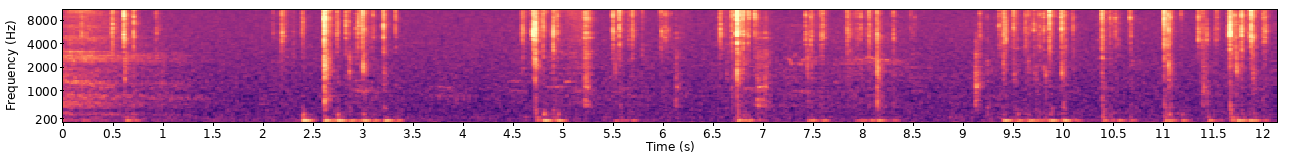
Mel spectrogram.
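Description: Keyboard keys click quickly in short bursts of typing.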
